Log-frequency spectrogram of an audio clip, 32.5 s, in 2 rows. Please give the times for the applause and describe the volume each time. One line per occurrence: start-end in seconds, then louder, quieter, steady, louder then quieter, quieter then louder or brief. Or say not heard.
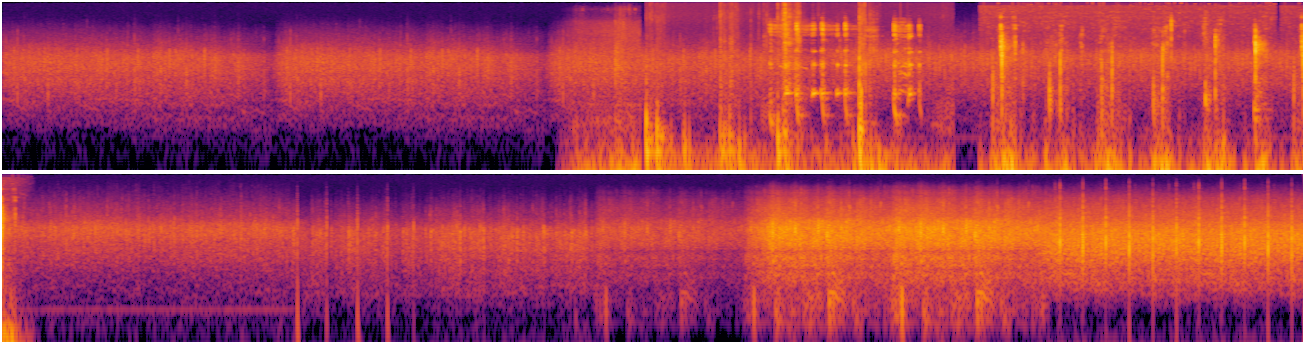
0.0-32.4 louder.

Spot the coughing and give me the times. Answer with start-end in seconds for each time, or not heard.
9.6-11.5.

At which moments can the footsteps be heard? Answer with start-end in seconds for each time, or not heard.
7.1-16.4.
